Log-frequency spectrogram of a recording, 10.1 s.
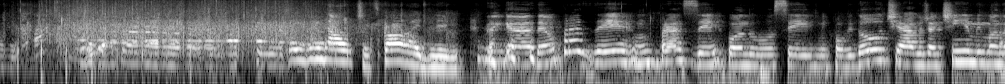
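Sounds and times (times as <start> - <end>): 
round of applause from a group: 0.0 - 4.4
speech: 2.9 - 10.0.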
